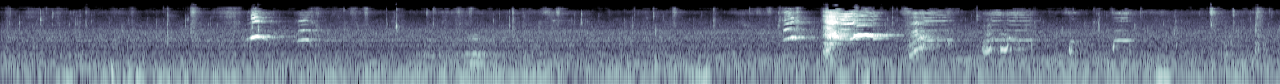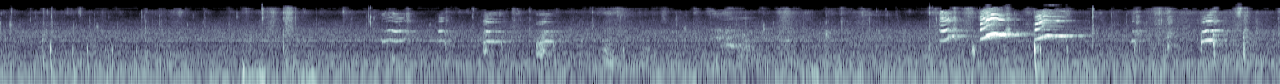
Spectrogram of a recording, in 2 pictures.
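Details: Siberian Husky puppies eating, giving scattered high squeaky whimpers and short yelps in bursts near the start, middle and end, separated by quieter stretches over a steady low background rumble.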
